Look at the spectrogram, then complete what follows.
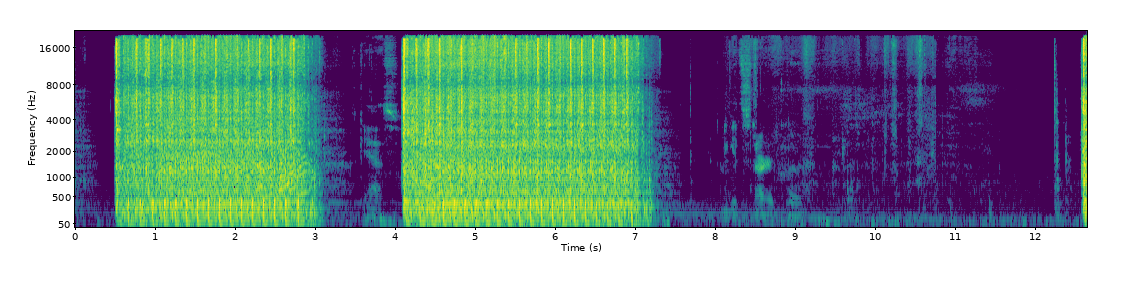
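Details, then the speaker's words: Polaris Trail Boss 350 quad abandoned 15 years, jump-started with choke, nearly empty tank: two cranking bursts of uneven chuffing about four per second, never catches; owner suspects junk-filled carburetor. "close no chance that didn't sound good that did not sound good"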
